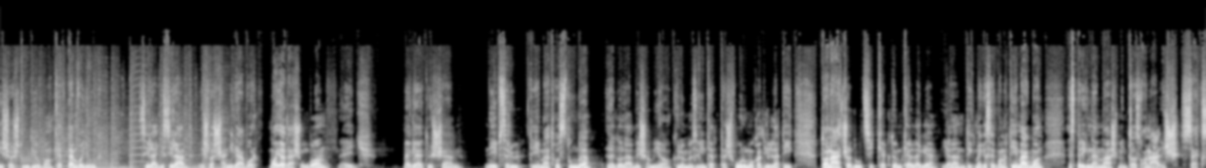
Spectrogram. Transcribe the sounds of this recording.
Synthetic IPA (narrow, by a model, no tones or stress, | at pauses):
eːʃɒʃt̪uːd̪ijoːbɒŋkɛt̪ːɛɱvɒɟuŋksilaːɟisilaːrd̪ḛːʃlɒʃːaːɲiɡaːbo̞r | mɒiɒd̪aːʃuŋɡbɒnɛɟ | mɛɡlɛɦɛt̪øːʃɛnː | eːpsɛɾyːt̪eːmaːt̪ho̞st̪uŋɡbɛ | lɛɡɒlaːbːiʃɒmiɒkylø̞mbøzøːint̪ɛrnɛt̪ɛ̰ʃfoːɾumo̞kɒt̪ilːɛt̪it̪ɒnaːt͡ʃɒd̪oːt̪sikːɛkt̪ø̞mkɛlːɛɡɛjɛlɛnɦt̪ikmɛɡɛzɛɡ̚bɛnɒt̪eːmaːɡ̚bɒnɛspɛd̪iɡnɛmːaːʃmint̪ɒ̰zɒ̰na̰ːliʃsɛ̰ks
